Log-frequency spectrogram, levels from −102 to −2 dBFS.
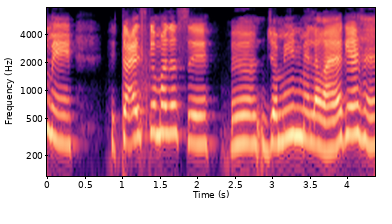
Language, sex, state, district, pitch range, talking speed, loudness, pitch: Hindi, female, Jharkhand, Garhwa, 265-330 Hz, 150 wpm, -13 LUFS, 275 Hz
